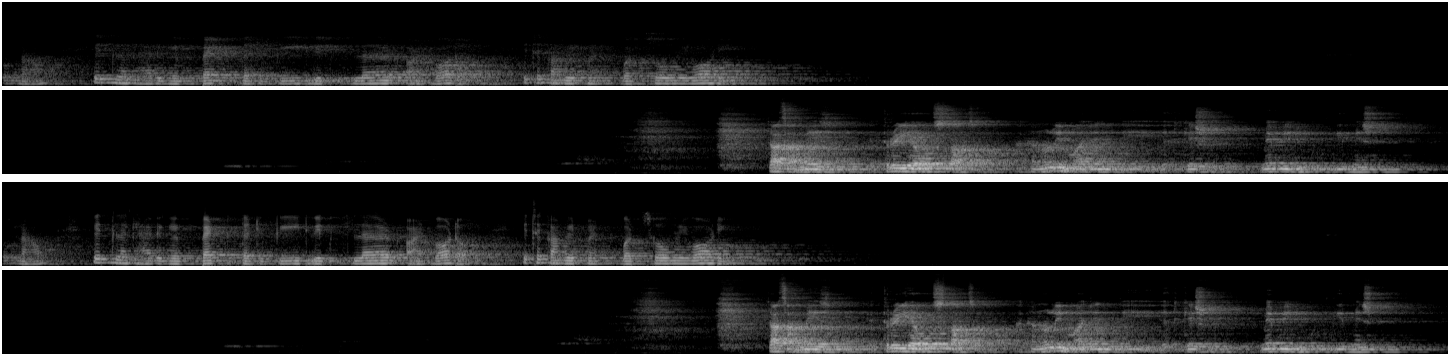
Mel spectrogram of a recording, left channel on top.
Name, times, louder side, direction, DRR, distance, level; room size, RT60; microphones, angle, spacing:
voice 1, 0.0-3.2 3.5-4.7 5.3-7.3, right 2 dB, 85° right, 4 dB, 0.6 m, -34 dB
voice 2, 20.7-21.2 21.6-26.7 27.0-28.2, equal, 15° right, -3 dB, 0.9 m, -27 dB
10.5 x 3.9 x 4.6 m, 2.3 s
head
